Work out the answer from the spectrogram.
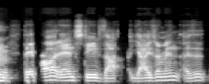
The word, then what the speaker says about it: Yzerman: They brought in Steve Yzerman. Is it how you pronounce his name? Yep. Yzerman.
